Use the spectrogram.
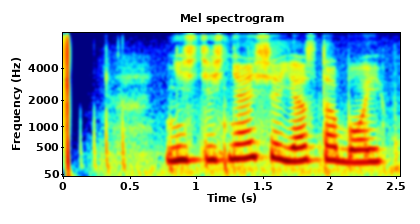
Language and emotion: Russian, neutral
